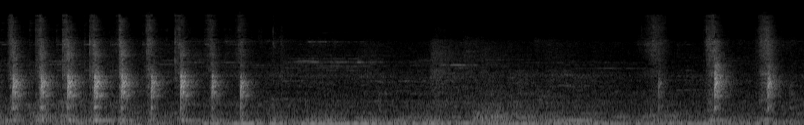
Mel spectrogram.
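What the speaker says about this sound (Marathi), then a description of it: "मी कांदा बारीक करून घेते" An onion chopped finely with a knife on a board: eight quick, evenly spaced close chops, then a pause filled with room hum and a few more scattered knocks.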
